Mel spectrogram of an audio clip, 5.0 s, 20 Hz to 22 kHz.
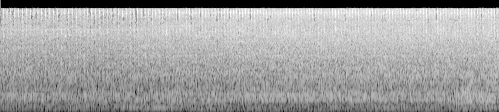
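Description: An Audi A4 engine fitted with a new high-output alternator runs loud and close, a dense steady roar that builds slightly toward the end, with no voices heard.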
